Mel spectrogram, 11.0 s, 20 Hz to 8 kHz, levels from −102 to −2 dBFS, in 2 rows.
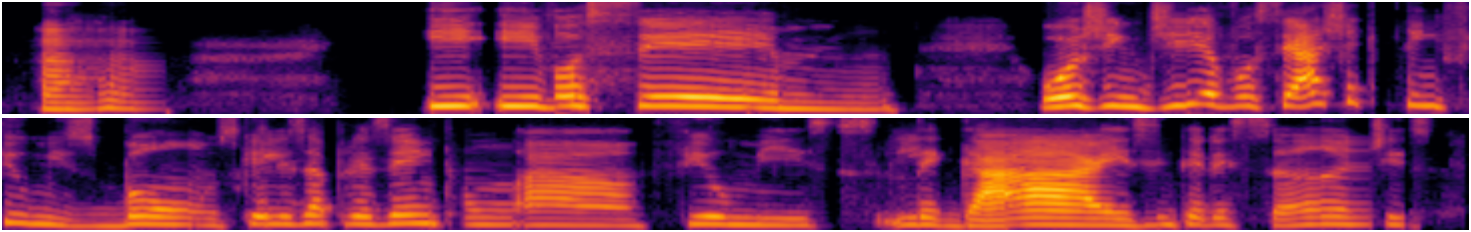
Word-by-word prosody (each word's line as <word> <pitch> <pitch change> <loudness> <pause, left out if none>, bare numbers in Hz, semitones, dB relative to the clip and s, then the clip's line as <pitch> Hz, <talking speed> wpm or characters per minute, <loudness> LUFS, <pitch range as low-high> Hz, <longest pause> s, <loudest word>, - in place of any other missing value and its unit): Aham. 175 0 -7 1.0
E 255 +1 +3
e 255 -1 +3
você, 250 -2 +3 1.0
hoje 250 +1 +5
em 245 -2 +1
dia, 270 +7 -1
você 250 +1 -5
acha 315 +8 +2
que - - -30
tem 265 -3 -6
filmes 205 -10 -9
bons, 180 0 -4
que 205 - -5
eles 200 +1 -5
apresentam, 205 -2 -5
ah, 170 -2 -5
filmes 180 -5 -6 0.2
legais, 175 -1 +5
interessantes, 185 +1 -9
200 Hz, 110 wpm, -24 LUFS, 175-245 Hz, 1.0 s, hoje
